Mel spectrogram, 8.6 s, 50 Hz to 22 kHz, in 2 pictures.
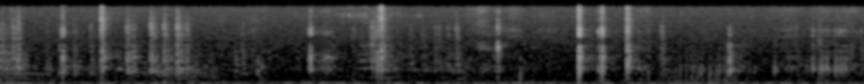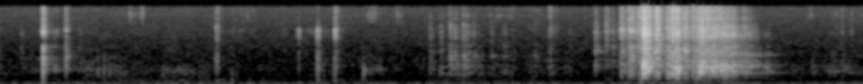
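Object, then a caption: Hollow plastic shaker bottle. A black Blender Bottle shaker bottle, hollow plastic and about 20 cm long, is held horizontally in both hands and tapped with long painted fingernails along its body and lid. Light, quick, irregular clicking taps sound over a faint low hum, then a louder bright, scratchy rush swells near the end before fading.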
